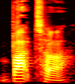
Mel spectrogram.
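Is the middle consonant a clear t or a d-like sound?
Clear t. The middle consonant is a clear t. "英国人呢发butter"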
